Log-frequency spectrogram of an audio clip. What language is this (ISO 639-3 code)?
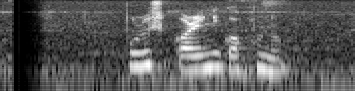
ben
